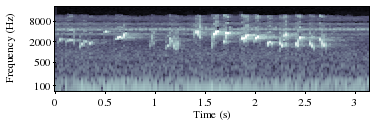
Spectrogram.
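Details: Decoy red-whiskered bulbul in a cage, used in bird luring, delivers a dense, fast run of cheerful warbled notes and short downslurred whistles. The notes come several per second against a faint steady high tone.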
